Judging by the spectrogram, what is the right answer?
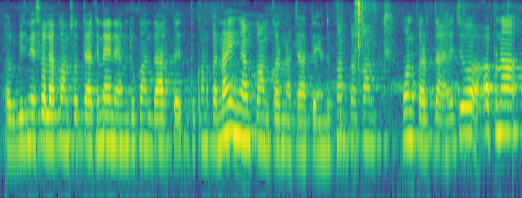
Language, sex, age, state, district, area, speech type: Hindi, female, 45-60, Bihar, Begusarai, urban, spontaneous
